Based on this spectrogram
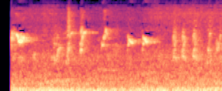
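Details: Trapped red-whiskered bulbul from Cao Bằng, Vietnam, kept as a fighting bird, giving short bright whistled chirps and brief rising notes in quick succession over a steady low rumble.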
